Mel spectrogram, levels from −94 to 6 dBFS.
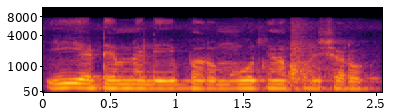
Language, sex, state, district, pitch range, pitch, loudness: Kannada, male, Karnataka, Koppal, 115-125 Hz, 120 Hz, -15 LUFS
